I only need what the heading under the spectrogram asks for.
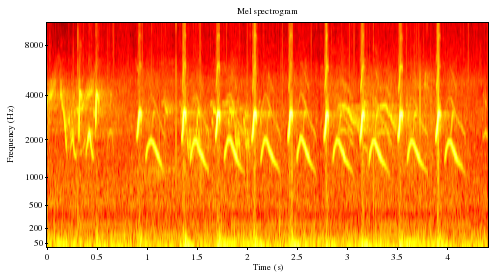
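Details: Northern Cardinal, a southern bird spreading northward, recorded by Cornell's Laboratory of Ornithology. A two-part whistled phrase repeats about eight times at a steady pace: a sharp upslurred note, then a falling slur, described as "hurry home, hurry home."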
